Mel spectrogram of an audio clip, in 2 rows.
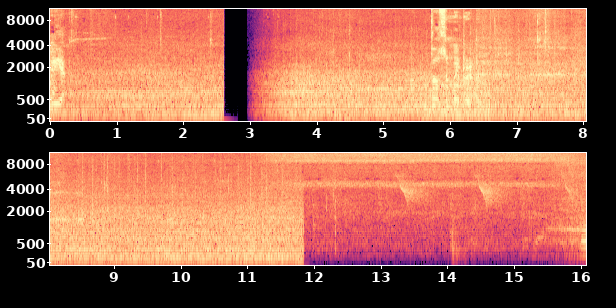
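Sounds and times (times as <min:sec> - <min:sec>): vehicle road and engine rumble: 0:00.0 - 0:11.9
high-pitched insect drone: 0:11.8 - 0:16.0.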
